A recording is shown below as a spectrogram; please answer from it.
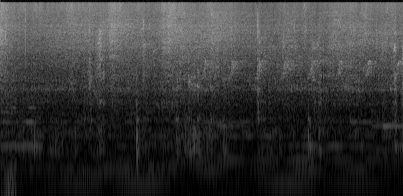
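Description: Tempering for a traditional soursop curry sizzles steadily in a hot pan while it is stirred, a dense, continuous frying hiss with occasional scraping, close and without voices.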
